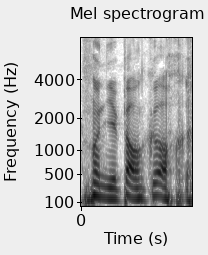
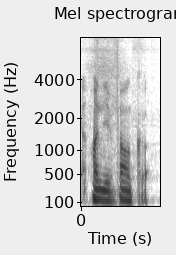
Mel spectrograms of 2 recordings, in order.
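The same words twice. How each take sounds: First: Through a chuckle; laughing. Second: Said in the usual way. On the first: Real, not acted. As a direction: say it while still laughing. Said between laughs, then repeated.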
